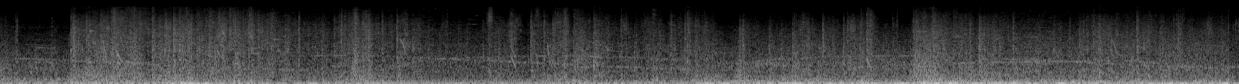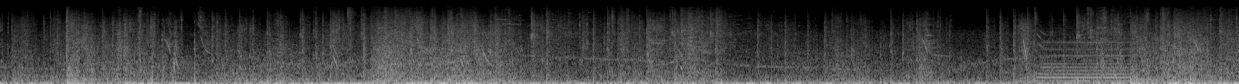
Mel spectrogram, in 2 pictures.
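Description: Gunshots crack repeatedly.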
